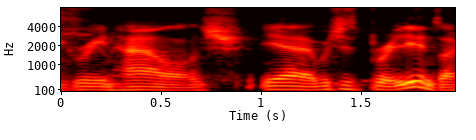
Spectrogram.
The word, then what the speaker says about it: Greenhalgh: I never knew that was how you pronounce that name, Greenhalgh. No, I would never have guessed that, and that's exactly how it's pronounced, apparently, Greenhalgh.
